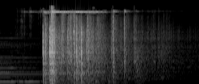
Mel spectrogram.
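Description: Closing logo sound effect: the last of a held musical chord fades, then about half a second in comes a sudden shower of small bright clicks and clinks. It is loudest at its start and thins out over about a second.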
